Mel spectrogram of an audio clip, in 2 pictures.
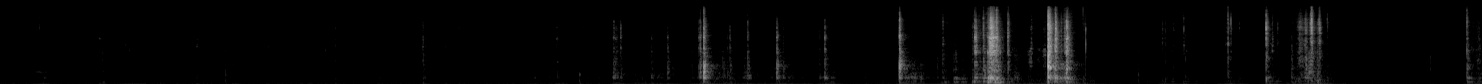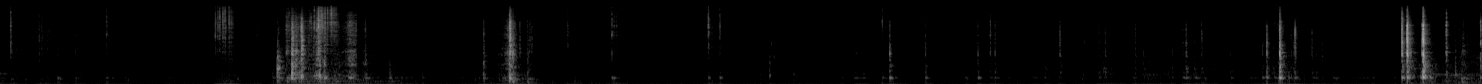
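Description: Irregular clicks, knocks and scraping as a digital photo frame's plastic case and circuit board are pried and handled with a small screwdriver, starting about five seconds in and coming in short clusters.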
